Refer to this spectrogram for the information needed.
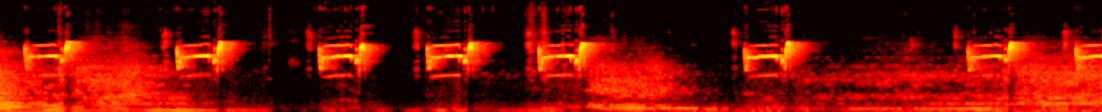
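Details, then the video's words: Bar-winged prinia repeating short, high, scratchy double-noted phrases about every second, with brief pauses between them. Low hum and rustling fill the background. "Burung prenjak tamu / prenjak omah gacor"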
